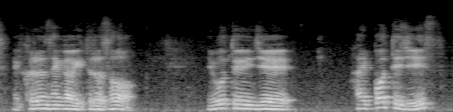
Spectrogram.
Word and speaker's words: hypothesis: 마찬가지로 예, 가설도 좀 힘들죠, 발음이. hypothesis. 예, 좀 틀리네요. 저혈압. 예, hypothesis.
